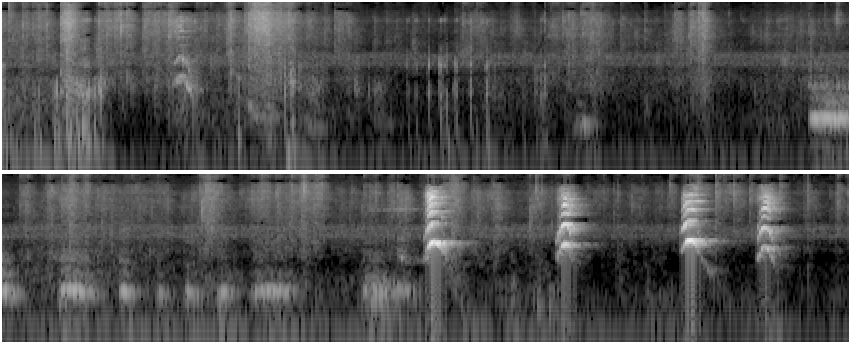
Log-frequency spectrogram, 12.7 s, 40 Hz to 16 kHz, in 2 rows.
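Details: Clumber Spaniel puppies, 23 days old, indoors, giving soft low grunting murmurs in a quick series, then four loud, sharp, high yelping whines about one second apart, against a quiet background.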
